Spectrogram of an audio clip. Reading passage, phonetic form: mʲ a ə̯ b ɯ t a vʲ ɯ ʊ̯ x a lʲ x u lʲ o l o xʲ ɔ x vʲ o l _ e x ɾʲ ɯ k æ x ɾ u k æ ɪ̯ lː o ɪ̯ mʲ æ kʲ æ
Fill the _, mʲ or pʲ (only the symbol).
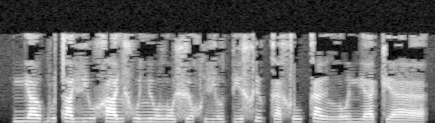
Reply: pʲ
